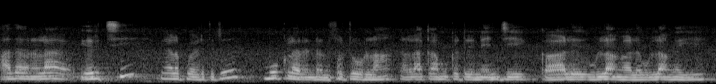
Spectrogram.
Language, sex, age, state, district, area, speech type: Tamil, female, 60+, Tamil Nadu, Perambalur, rural, spontaneous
